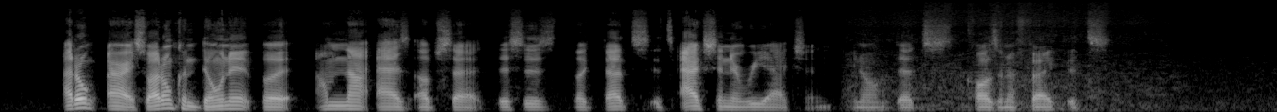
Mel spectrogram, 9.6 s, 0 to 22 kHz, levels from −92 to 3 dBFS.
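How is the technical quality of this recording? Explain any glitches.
The recording has three glitches, all from the noise suppressor.

Noise suppressor artifacts run through the whole clip. The suppressor pulls down the frequency bands it reads as steady noise, frame by frame, by about 19 dB here. Because it works frame by frame, the background dips in the gaps and creeps back up under the speech.

Speech cut by the noise suppressor happens between 6.04 and 6.41 s. The suppressor mistook some of the speech for noise and turned it down along with the background, by about 12 dB at the deepest point. Only about a tenth of a second within that stretch is actually hit, so you hear soft sounds or word edges going faint and swallowed rather than a clean dropout.

The noise suppressor catching up overlaps that, from 6.3 to 6.62 s. Around 6.5 s the room noise jumps by about 11 dB, though it still sits about 19 dB under the speech. 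The suppressor's noise estimate lags behind the jump, so at first the louder background comes through with only about 10 dB of reduction. Over roughly 320 ms the estimate adapts and the noise sinks back down.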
